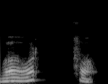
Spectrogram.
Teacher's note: जिसे निचला होठ और ऊपर के दांत से छूते हुए निकलते हैं वे व और फ और स्वर यंत्र से निकलने वाला है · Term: दंत उष्ट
